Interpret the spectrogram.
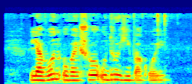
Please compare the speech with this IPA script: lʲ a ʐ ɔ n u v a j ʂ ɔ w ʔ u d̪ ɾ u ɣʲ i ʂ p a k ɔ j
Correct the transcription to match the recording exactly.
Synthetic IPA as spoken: lʲ a v ɔ n u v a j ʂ ɔ w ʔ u d̪ ɾ u ɣʲ i p a k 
